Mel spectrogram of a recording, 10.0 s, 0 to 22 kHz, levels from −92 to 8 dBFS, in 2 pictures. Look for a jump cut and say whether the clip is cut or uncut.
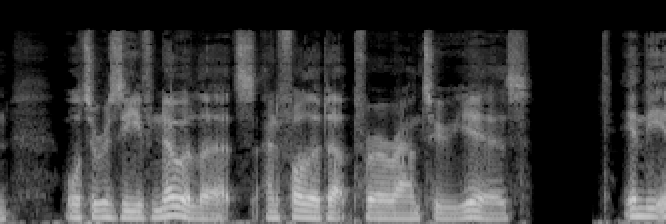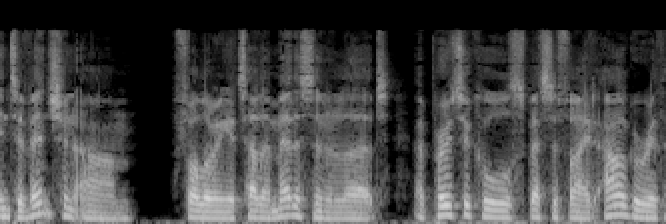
cut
